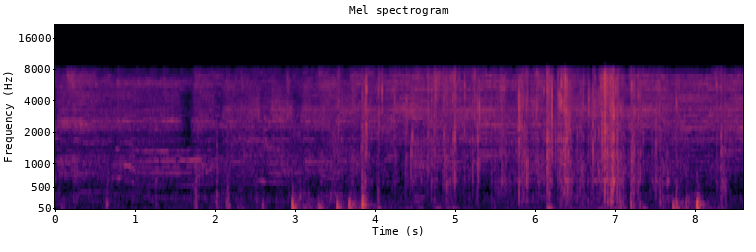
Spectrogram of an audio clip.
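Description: Foil trading-card pack wrapper crinkling and tearing open in the hands, with sharp clicks and rustles of handling, busiest about six to seven seconds in. Faint background music underneath.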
